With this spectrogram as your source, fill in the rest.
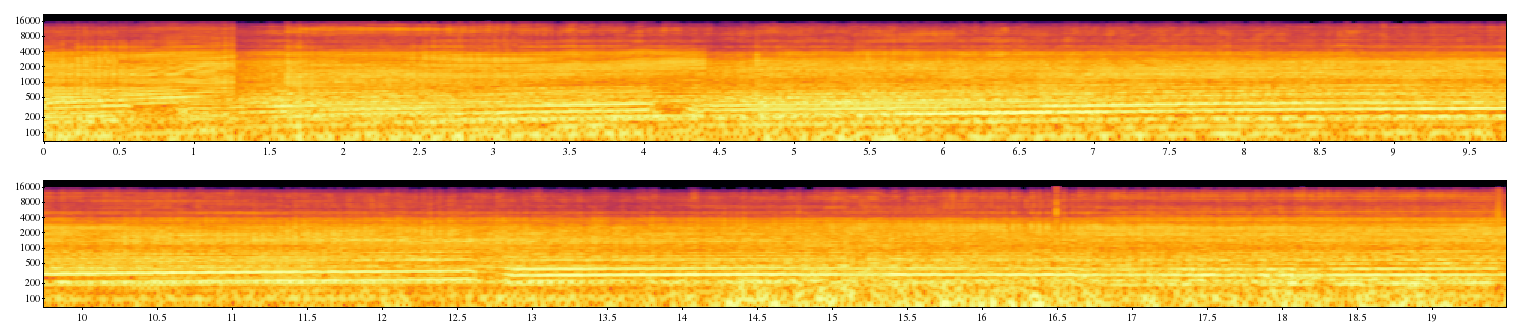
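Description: Wind rushes past as the motorcycle rides along.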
